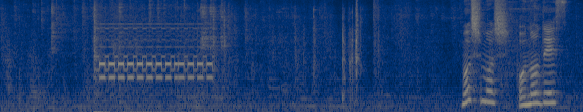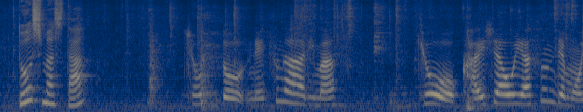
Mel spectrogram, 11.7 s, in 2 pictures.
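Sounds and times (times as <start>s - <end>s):
murmur: 0.0s - 11.6s
telephone ringing with an incoming call: 0.9s - 2.2s
speech: 4.6s - 6.8s, 7.7s - 9.4s, 10.0s - 11.6s.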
